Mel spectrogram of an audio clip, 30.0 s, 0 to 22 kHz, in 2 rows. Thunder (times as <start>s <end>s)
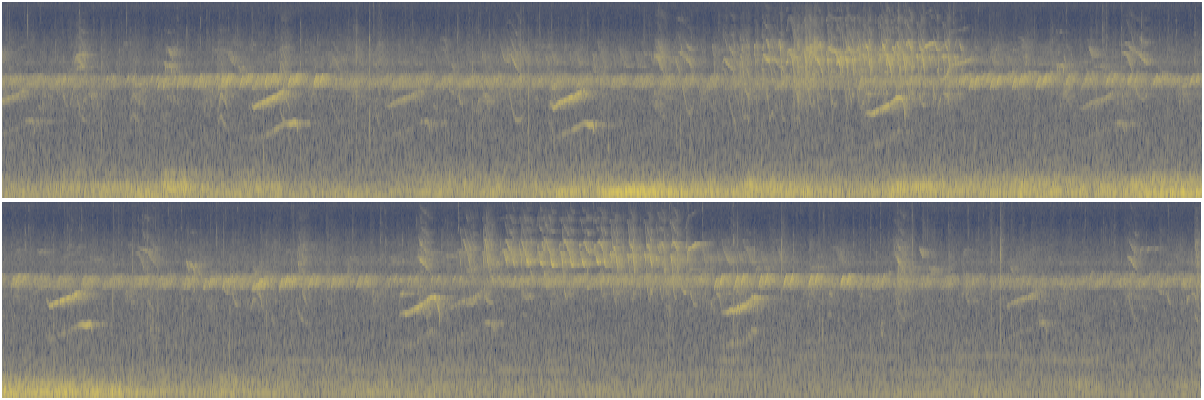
0.0s 21.4s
